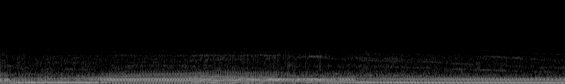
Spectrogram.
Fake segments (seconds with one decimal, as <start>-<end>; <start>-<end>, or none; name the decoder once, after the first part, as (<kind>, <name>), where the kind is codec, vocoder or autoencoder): 0.0-1.0 (vocoder, Vocos); 1.9-3.3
